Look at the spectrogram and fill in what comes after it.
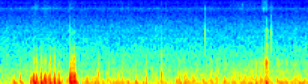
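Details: Low gurgling and rumbling abdominal digestion sounds from someone falling asleep after eating hamburger steak; normal bowel sounds.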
